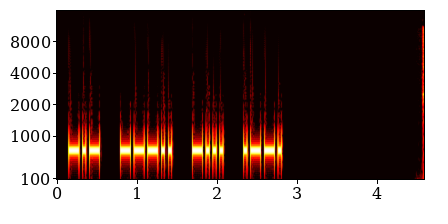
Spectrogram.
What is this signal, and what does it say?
Morse code, heard as a keyed tone, about 28 wpm, spaced as for 20 wpm, 700 Hz. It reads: K8BP
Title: USA Call Signs - 2x Character Spacing - 28wpm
